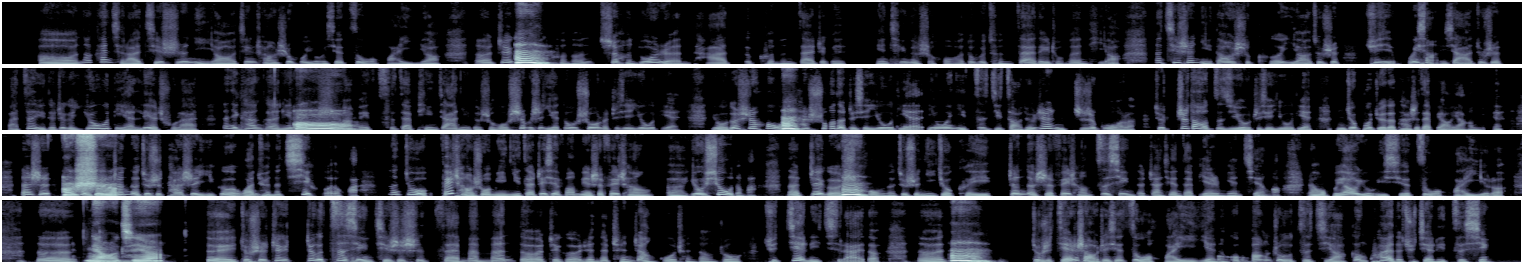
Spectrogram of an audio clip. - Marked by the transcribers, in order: other background noise
- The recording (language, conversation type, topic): Chinese, advice, 你通常在什么情况下会把自己和别人比较，这种比较又会如何影响你的创作习惯？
